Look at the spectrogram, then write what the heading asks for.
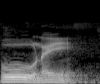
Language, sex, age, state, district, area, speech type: Tamil, male, 45-60, Tamil Nadu, Nagapattinam, rural, read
